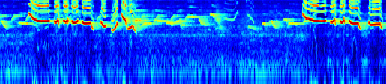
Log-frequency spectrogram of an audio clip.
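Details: Oriental magpie-robin lure song to draw a lazy bird into full voice: loud whistled downslurs in rapid choppy bursts, a soft scratchy warbling middle passage, then another loud whistled run.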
